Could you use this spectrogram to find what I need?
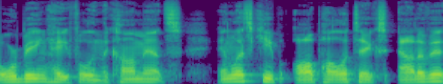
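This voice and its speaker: Recorded very cleanly against a silent background, a man with a Texan accent talks at a moderate pace in a medium pitch with fairly even intonation. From Texas. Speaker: real estate agent and channel host. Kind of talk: casual vlog address to camera.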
